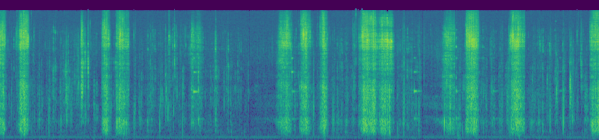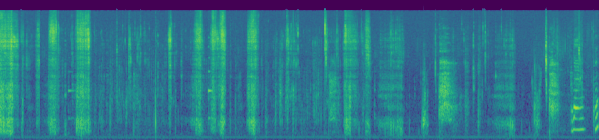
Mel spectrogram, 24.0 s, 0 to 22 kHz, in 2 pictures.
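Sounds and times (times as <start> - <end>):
slurping noodles: 0.0 - 0.7, 5.6 - 8.0, 8.8 - 10.6, 11.7 - 13.9
chewing and wet mouth sounds: 0.0 - 23.9.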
